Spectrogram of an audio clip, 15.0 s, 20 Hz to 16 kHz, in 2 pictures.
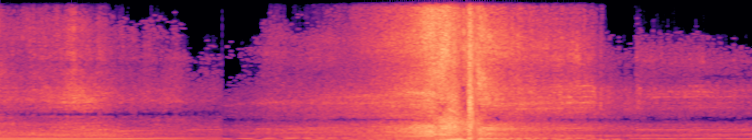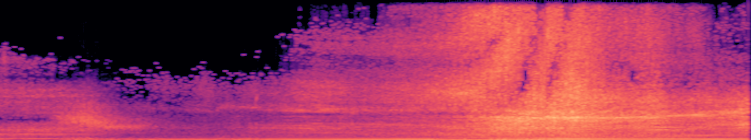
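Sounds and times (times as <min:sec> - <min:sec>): rush of noise with falling pitch: 0:07.7 - 0:15.0.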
